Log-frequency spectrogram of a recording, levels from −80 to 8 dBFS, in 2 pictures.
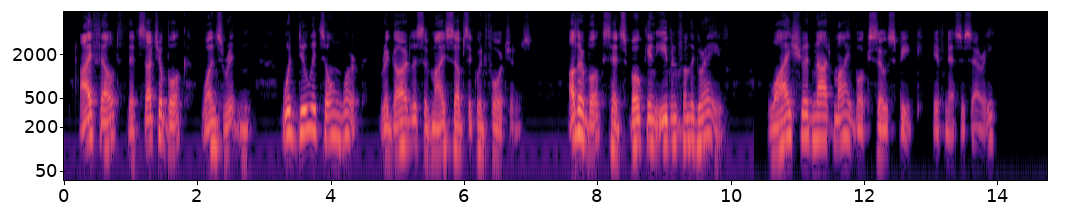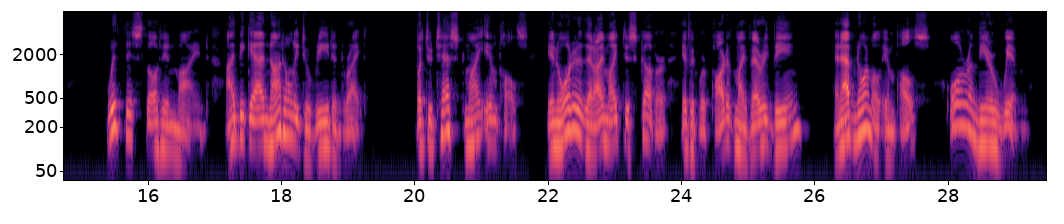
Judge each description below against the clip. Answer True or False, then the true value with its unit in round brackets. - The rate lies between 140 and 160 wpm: True (155 wpm)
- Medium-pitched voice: False (130 Hz)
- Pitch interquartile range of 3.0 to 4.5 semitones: False (5.5 semitones)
